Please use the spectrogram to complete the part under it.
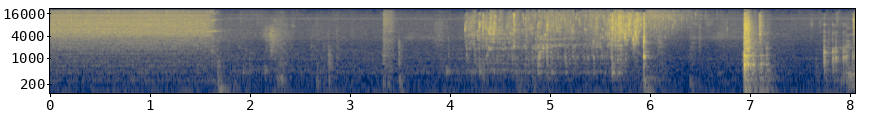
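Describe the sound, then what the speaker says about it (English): Water streams steadily from a tap into a soup pot for chicken artichoke bean soup, then cuts off, leaving scattered clanks, splashes and handling noises up close. "Then we're gonna add our water. So I'm gonna add about 8 cups of water."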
